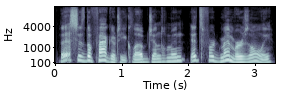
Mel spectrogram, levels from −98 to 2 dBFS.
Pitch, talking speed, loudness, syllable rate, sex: 165 Hz, 180 wpm, -19 LUFS, 5.2 syllables/s, male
